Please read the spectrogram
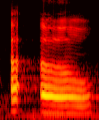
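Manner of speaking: "Uh-oh" broken by a catch in the throat; glottal stop. Shown as a demonstration. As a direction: close the throat briefly inside "Uh-oh". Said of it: "we call a glottal stop".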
